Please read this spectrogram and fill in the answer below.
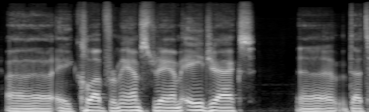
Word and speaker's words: Ajax: between makabi and uh a club from Amsterdam Ajax uh that's how you pronounce it um and this was not a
